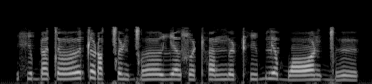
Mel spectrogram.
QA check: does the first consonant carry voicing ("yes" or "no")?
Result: no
